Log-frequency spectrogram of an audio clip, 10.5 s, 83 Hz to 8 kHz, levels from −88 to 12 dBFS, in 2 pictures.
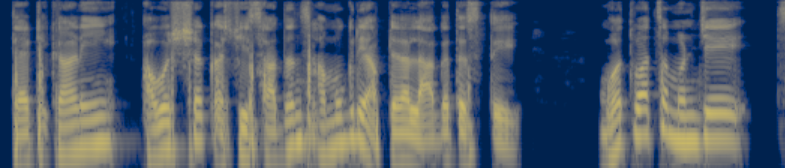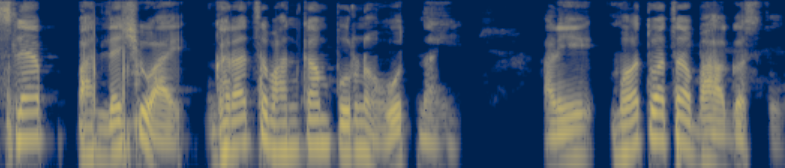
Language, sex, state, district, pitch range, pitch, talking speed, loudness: Marathi, male, Maharashtra, Dhule, 125-180 Hz, 155 Hz, 125 wpm, -18 LUFS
